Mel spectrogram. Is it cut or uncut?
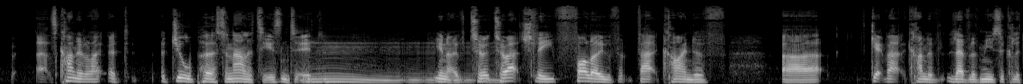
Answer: uncut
